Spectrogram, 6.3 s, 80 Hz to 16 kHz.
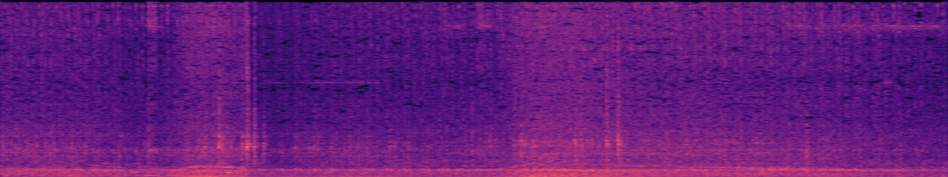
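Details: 2002 Subaru WRX, 176,000 miles, with a swapped-in EJ20 engine of about 70,000 miles, cat-back exhaust, cold air intake and aftermarket BOV, not yet tuned: a faint, uneven knock over the idle with a light hiss. Owner suspects the turbo or a spun crank bearing.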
